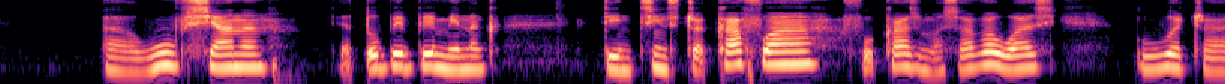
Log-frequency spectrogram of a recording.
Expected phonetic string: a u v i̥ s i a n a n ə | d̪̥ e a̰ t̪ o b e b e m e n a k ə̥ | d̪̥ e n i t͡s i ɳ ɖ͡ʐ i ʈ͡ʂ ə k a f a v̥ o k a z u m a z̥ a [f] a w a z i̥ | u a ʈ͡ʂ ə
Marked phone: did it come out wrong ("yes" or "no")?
yes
